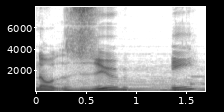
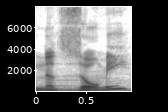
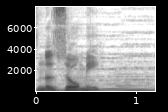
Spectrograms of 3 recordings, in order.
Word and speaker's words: Nozomi: Because I was saying Nozumi. It should be Nozomi, I think. I don't know. I guess I was just saying Zoo because it was Z-O.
